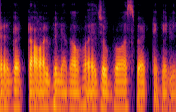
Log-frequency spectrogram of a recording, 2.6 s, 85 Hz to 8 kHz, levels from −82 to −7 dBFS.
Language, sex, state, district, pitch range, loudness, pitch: Hindi, male, Haryana, Rohtak, 95-100 Hz, -22 LUFS, 100 Hz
